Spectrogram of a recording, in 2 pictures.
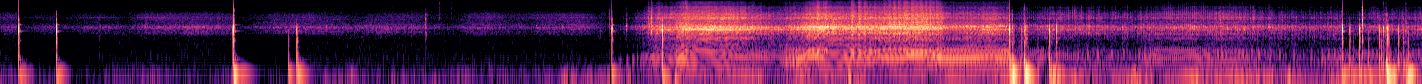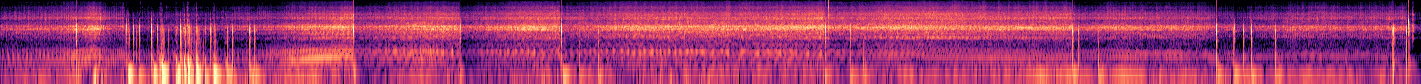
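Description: A few sharp knocks over quiet, then about six seconds in a dirt bike's engine comes in and keeps running, revving up and falling back again and again, with clatter and knocks from the rough trail.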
